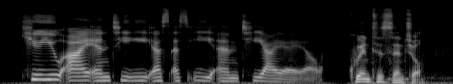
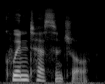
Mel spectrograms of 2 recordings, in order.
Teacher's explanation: 4 syllables. Stress on the third.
